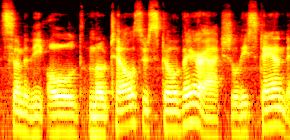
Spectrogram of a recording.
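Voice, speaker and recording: On a very clean recording with a silent background, a man with an American accent has a fairly low pitch, a bright, sharp tone and ordinary pitch variation. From South Florida. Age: 60s. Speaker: local resident sharing memories. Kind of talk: personal reminiscence.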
